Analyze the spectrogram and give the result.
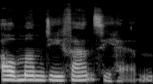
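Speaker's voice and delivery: younger woman's voice in radio-advert style. Retelling a radio ad's dialogue: imitating a younger woman's voice. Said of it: "a younger woman's voice is like".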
